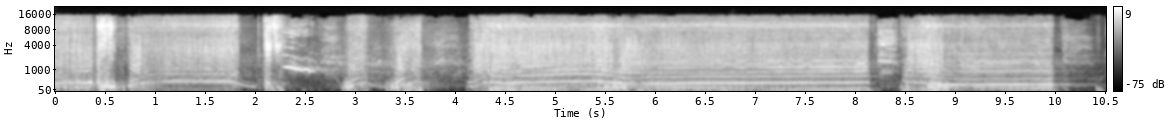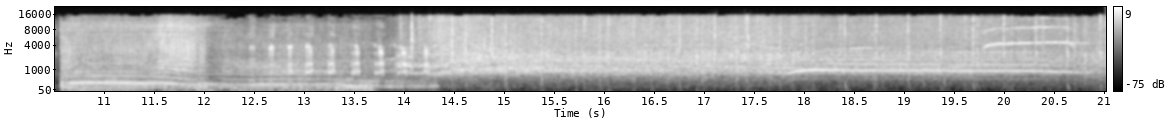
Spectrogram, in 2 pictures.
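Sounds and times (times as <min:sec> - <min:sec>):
man imitating racing car engine: 0:00.0 - 0:14.4.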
